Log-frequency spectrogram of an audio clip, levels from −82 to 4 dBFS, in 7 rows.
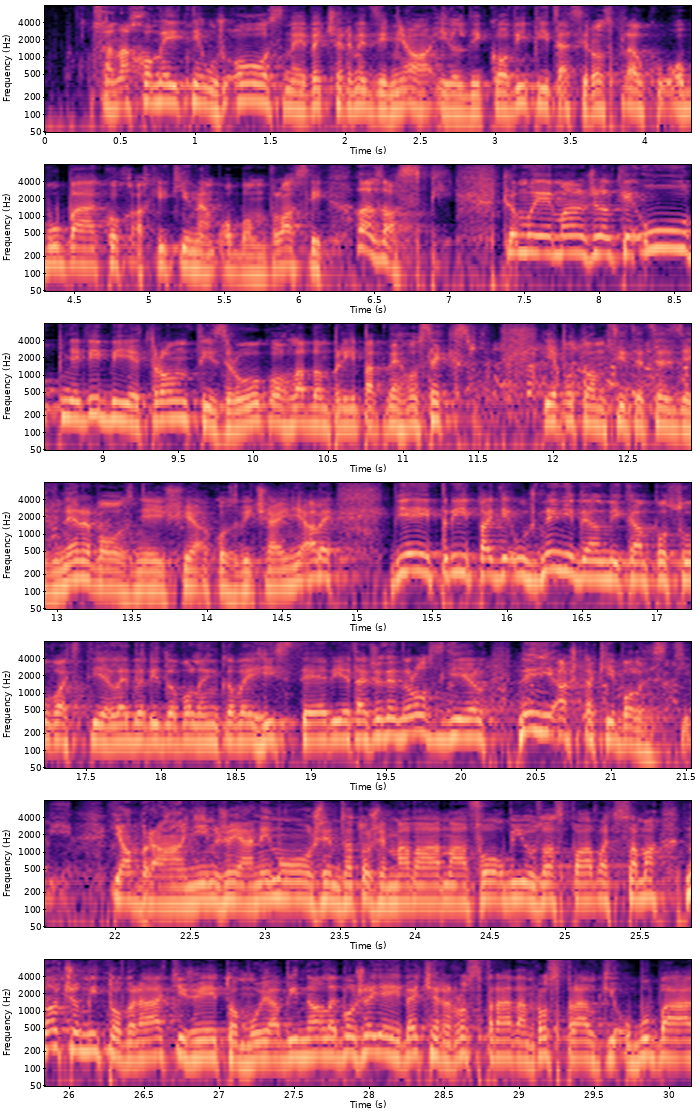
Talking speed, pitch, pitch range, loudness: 185 wpm, 150 Hz, 135-170 Hz, -14 LUFS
